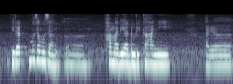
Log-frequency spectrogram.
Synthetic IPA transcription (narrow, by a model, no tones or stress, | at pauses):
piɾat̚muzaŋmuzaŋ | hamaɾiaduɾikʰaɦani | aɾɯ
